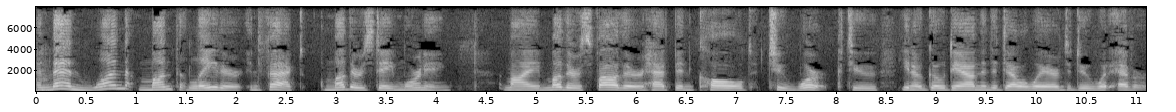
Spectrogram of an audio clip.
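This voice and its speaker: A woman's medium-pitched voice with an American accent, a dark, mellow tone, ordinary pitch variation, and a fairly slow pace. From Philadelphia, US. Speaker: professor. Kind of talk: interview. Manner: halting, many fillers.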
